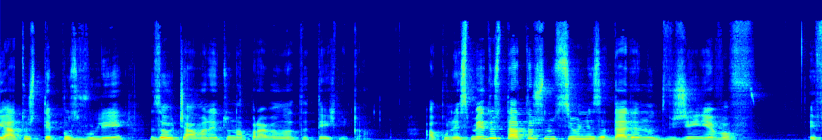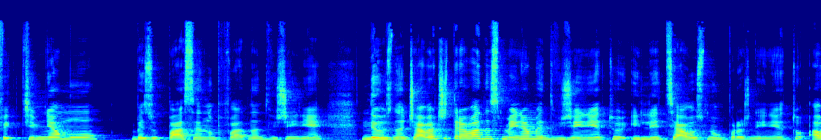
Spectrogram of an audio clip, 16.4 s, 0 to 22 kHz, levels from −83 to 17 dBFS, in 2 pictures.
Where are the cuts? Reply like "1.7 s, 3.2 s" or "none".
4.1 s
